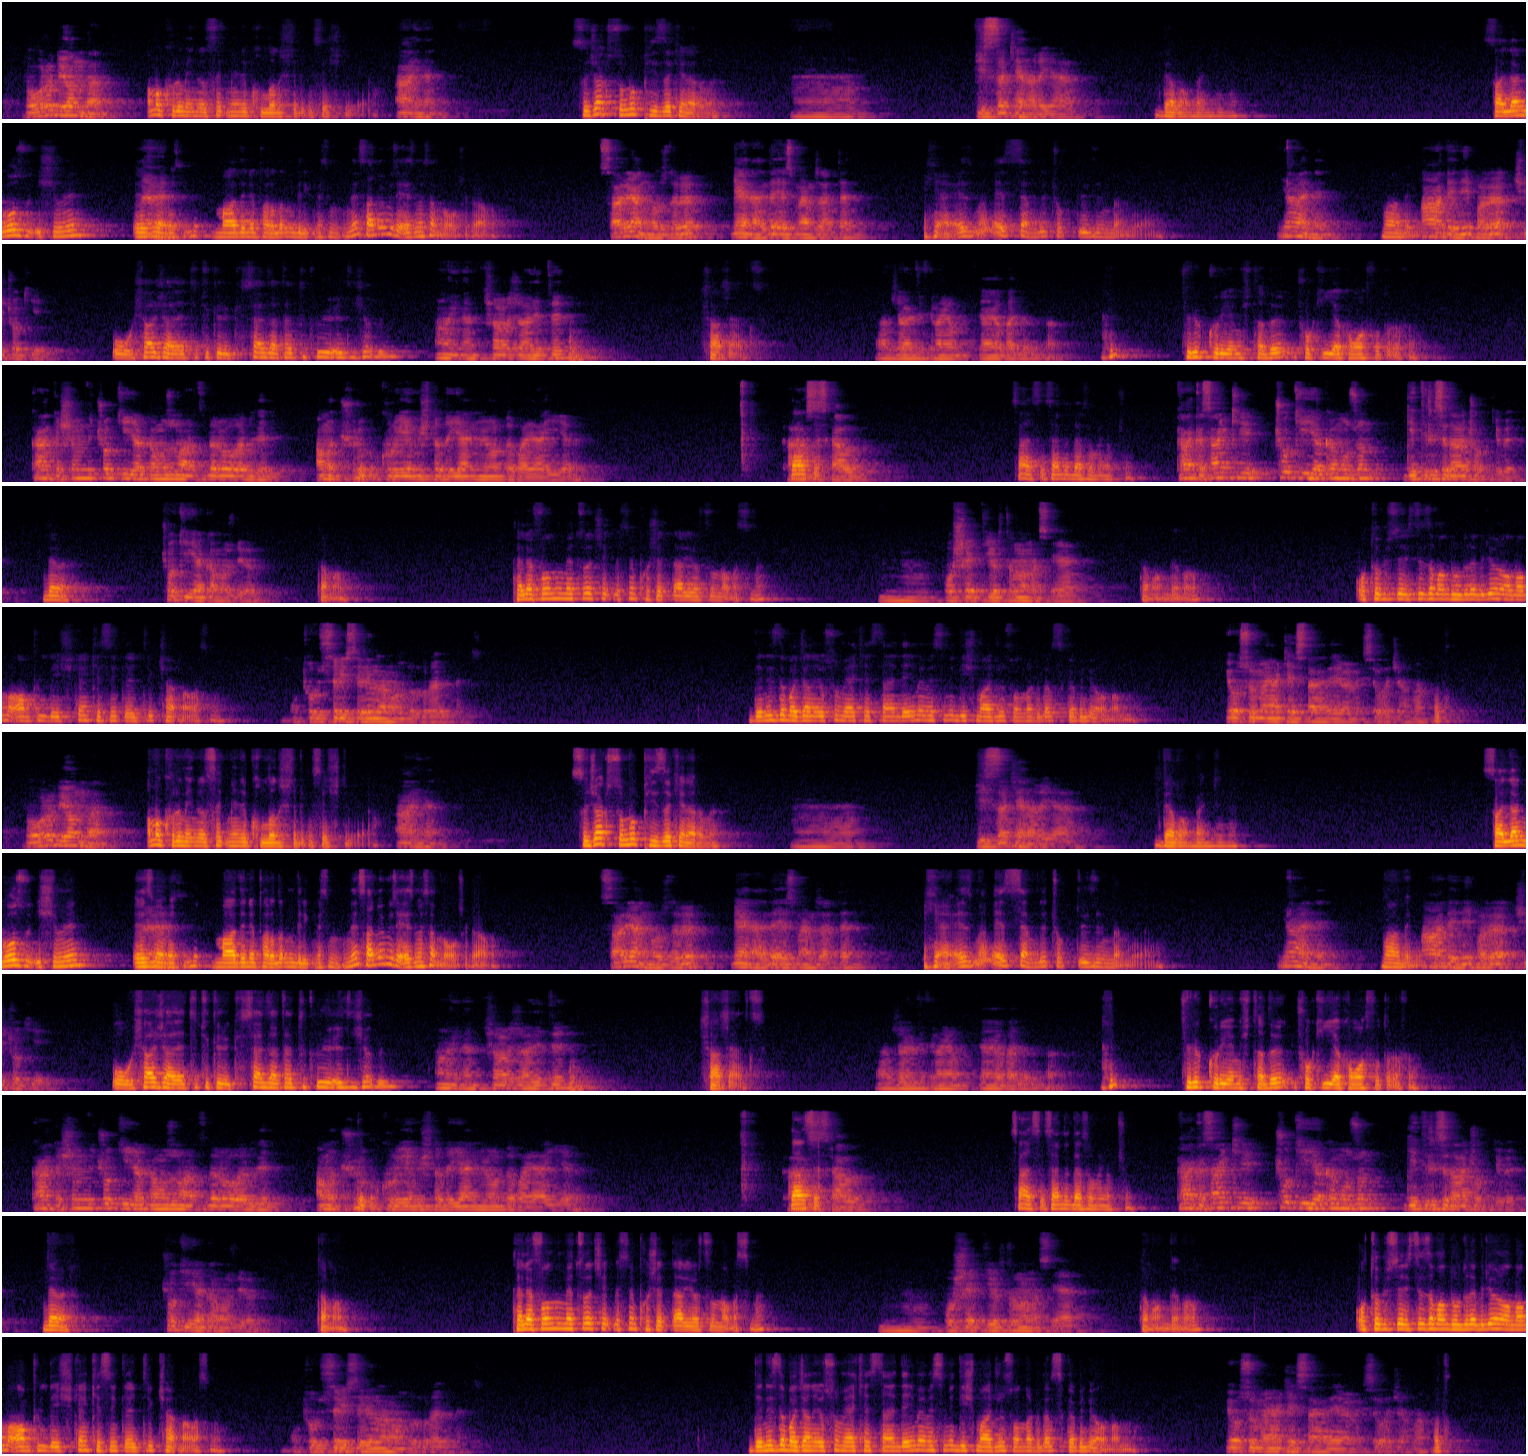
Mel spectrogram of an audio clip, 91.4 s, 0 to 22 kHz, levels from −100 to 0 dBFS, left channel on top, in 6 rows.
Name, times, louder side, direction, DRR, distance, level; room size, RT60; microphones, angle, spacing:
voice 1, 0.2-1.0 3.9-4.3 7.9-8.5 9.7-10.7 16.6-16.9 21.2-22.2 22.5-23.7 28.0-28.5 29.4-30.9 34.8-36.2 39.2-41.0 46.0-48.4 48.9-51.5 53.6-54.3 57.5-59.4 59.7-60.8 62.6-63.5 69.7-71.7 79.2-80.6 88.4-90.4, left 1 dB, 60° left, 2.3 m, -37 dB
voice 2, 1.5-3.5 5.7-7.2 11.5-12.4 14.9-16.1 16.6-20.1 24.5-26.6 29.0-29.4 31.6-34.4 37.5-37.9 41.5-41.6 42.3-44.6 49.2-49.5 53.6-53.9 55.9-57.0 61.4-61.7 64.1-64.4 66.1-68.6 72.3-73.0 74.5-78.4 83.7-87.5 90.5-90.7, right 4 dB, 65° right, 0.4 m, -28 dB
19.0 x 7.2 x 2.3 m
head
